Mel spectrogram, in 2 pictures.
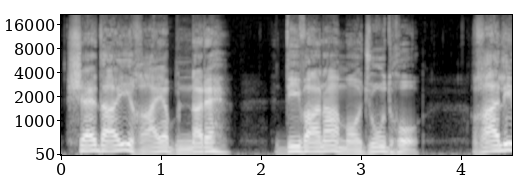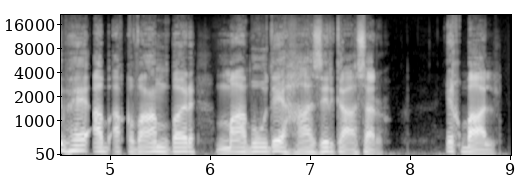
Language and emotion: Urdu, neutral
